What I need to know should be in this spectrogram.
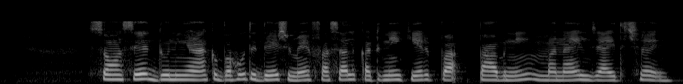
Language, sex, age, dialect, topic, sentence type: Maithili, female, 18-24, Bajjika, agriculture, statement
